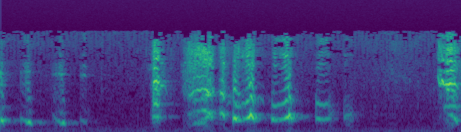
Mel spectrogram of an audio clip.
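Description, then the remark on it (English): A woman sobs in uneven, gasping bursts, her breathy cries rising and breaking, then a brief pause before another wail at the end. “Don't cry, my darling.”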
